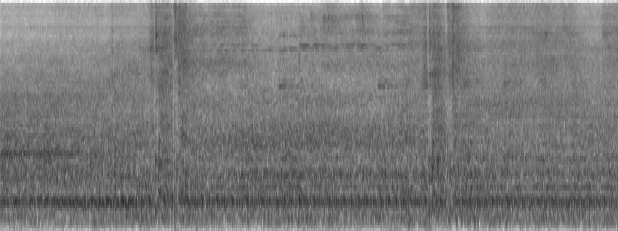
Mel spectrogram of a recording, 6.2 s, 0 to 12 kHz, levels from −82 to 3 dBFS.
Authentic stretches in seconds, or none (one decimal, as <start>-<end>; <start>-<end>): 1.7-4.1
